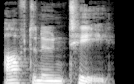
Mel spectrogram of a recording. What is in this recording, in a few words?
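"afternoon tea", British English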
